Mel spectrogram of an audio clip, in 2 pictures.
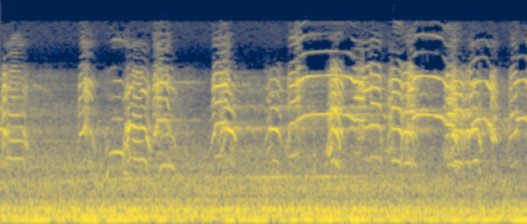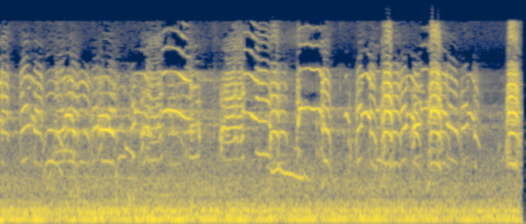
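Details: A flock of seagulls gathering over food in the territory where someone fishes: a dense, continuous chorus of overlapping squealing and yelping calls, some long and drawn-out, over a steady low rumble.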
